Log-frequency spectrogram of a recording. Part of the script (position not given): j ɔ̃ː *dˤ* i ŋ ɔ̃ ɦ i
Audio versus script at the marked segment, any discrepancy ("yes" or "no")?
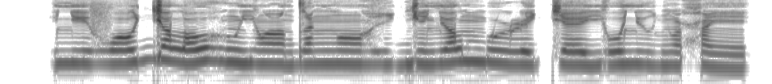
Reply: no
